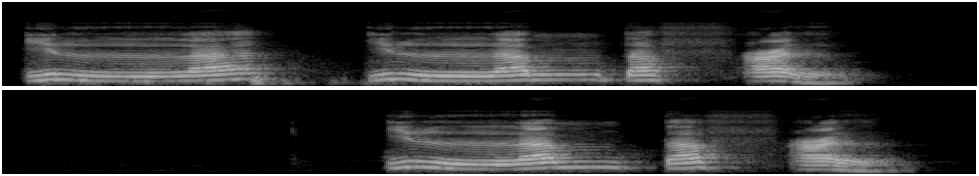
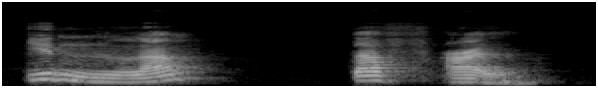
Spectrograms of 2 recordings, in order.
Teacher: nun sukun bertemu dengan huruf lam cara bacanya yaitu sama dengan memasukkan suara huruf nun sukun ke huruf lam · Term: idgham bilagunna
